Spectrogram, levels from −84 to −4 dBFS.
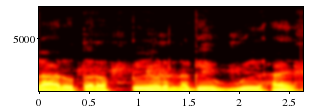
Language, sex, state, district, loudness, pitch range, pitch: Hindi, male, Uttar Pradesh, Lucknow, -15 LUFS, 115-135 Hz, 125 Hz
